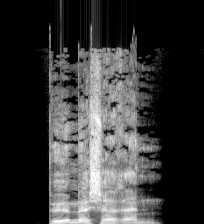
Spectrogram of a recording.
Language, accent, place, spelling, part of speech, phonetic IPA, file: German, Germany, Berlin, böhmischeren, adjective, [ˈbøːmɪʃəʁən], De-böhmischeren.ogg
- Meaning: inflection of böhmisch: 1. strong genitive masculine/neuter singular comparative degree 2. weak/mixed genitive/dative all-gender singular comparative degree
